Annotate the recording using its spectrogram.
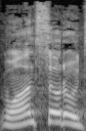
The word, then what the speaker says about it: Juan Soto: What Juan Soto did, first, am I allowed to say Juan Soto? Am I pronouncing that right? – Yes, because his name is actually Juan. – Juan Soto. – As opposed to the word W-O-N when someone has won multiple games.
